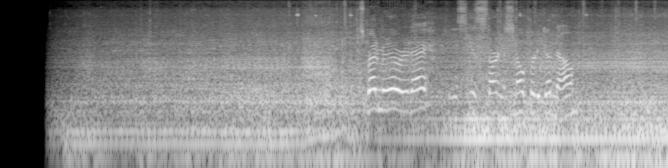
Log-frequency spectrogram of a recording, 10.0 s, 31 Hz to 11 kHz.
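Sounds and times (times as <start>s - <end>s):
tractor engine running: 0.7s - 10.0s.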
